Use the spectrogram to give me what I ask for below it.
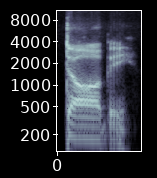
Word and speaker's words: Derby: Oh yeah, it's not Derby, it's Derby. Just letting you know. Yeah, it's spelled Derby. Dar.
